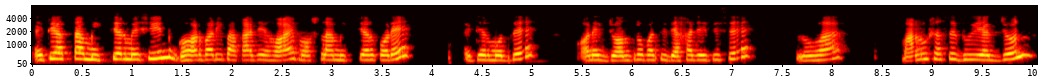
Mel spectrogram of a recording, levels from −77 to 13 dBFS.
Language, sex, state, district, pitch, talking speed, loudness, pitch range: Bengali, female, West Bengal, Jalpaiguri, 260 Hz, 135 wpm, -15 LUFS, 245-300 Hz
